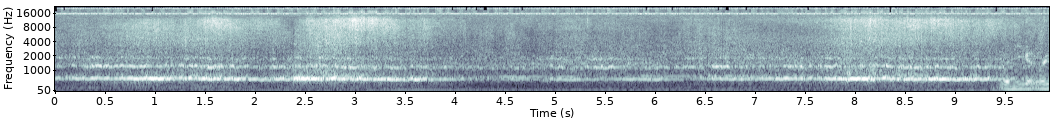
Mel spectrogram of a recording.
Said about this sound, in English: When you get ready to go through some corners and get out and really drive it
